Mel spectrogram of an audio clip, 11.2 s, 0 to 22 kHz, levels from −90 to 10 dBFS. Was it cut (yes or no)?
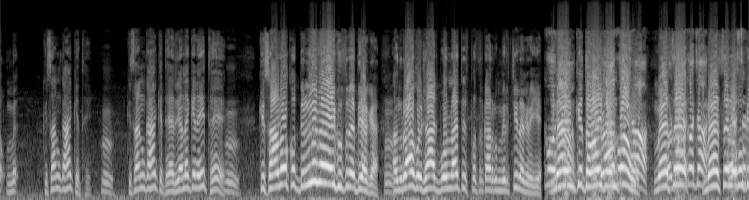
yes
